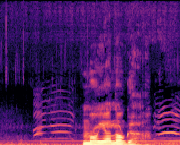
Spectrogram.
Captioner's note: screaming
